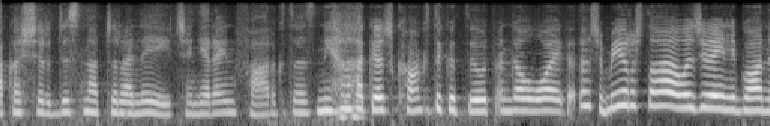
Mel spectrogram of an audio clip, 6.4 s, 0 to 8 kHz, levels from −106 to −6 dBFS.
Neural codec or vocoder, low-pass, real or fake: codec, 16 kHz, 0.5 kbps, X-Codec, HuBERT features, trained on LibriSpeech; 7.2 kHz; fake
